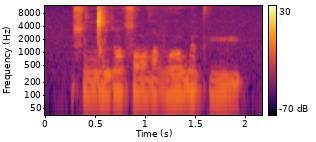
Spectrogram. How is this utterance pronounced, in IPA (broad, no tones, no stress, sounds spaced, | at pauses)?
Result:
ɬ ə̃ ŋ͡ǀ ə̃ ʎ ɔ̃ sˤ u ðˤ ə v ɔ̃ w ə̃ pʰ y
